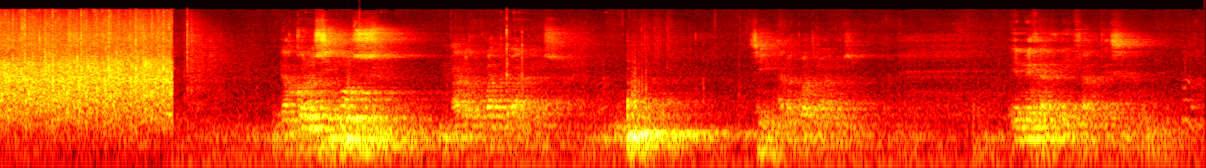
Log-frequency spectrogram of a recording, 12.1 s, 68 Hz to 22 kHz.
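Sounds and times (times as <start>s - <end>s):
man speaking into a microphone: 2.8s - 5.9s, 7.5s - 8.9s, 10.1s - 11.7s.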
